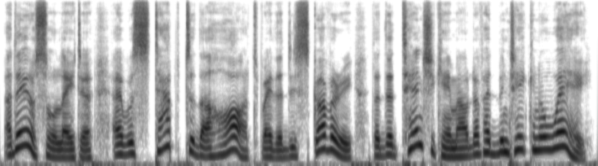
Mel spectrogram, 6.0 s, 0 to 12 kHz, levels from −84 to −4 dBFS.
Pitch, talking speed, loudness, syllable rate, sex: 175 Hz, 250 wpm, -18 LUFS, 5.9 syllables/s, male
